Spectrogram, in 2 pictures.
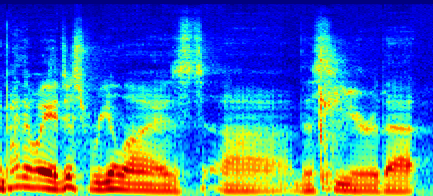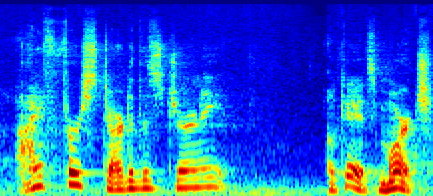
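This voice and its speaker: Against a silent background on a very clean recording, a man speaks in a fairly high pitch with lively intonation and an animated tone. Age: 50s. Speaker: podcast host and documentary filmmaker. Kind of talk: casual interview chat. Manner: fast; high-strung, animated.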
